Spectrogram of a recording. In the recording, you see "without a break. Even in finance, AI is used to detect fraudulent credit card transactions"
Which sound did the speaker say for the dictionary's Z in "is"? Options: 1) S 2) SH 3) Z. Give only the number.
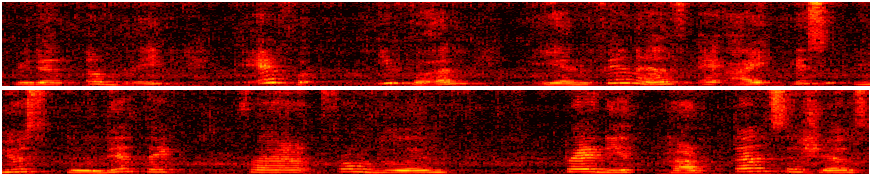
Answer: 1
